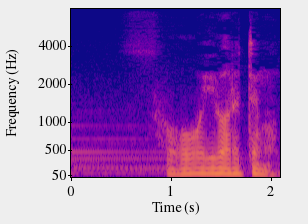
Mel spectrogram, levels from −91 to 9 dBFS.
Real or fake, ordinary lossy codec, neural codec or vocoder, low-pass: real; none; none; none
